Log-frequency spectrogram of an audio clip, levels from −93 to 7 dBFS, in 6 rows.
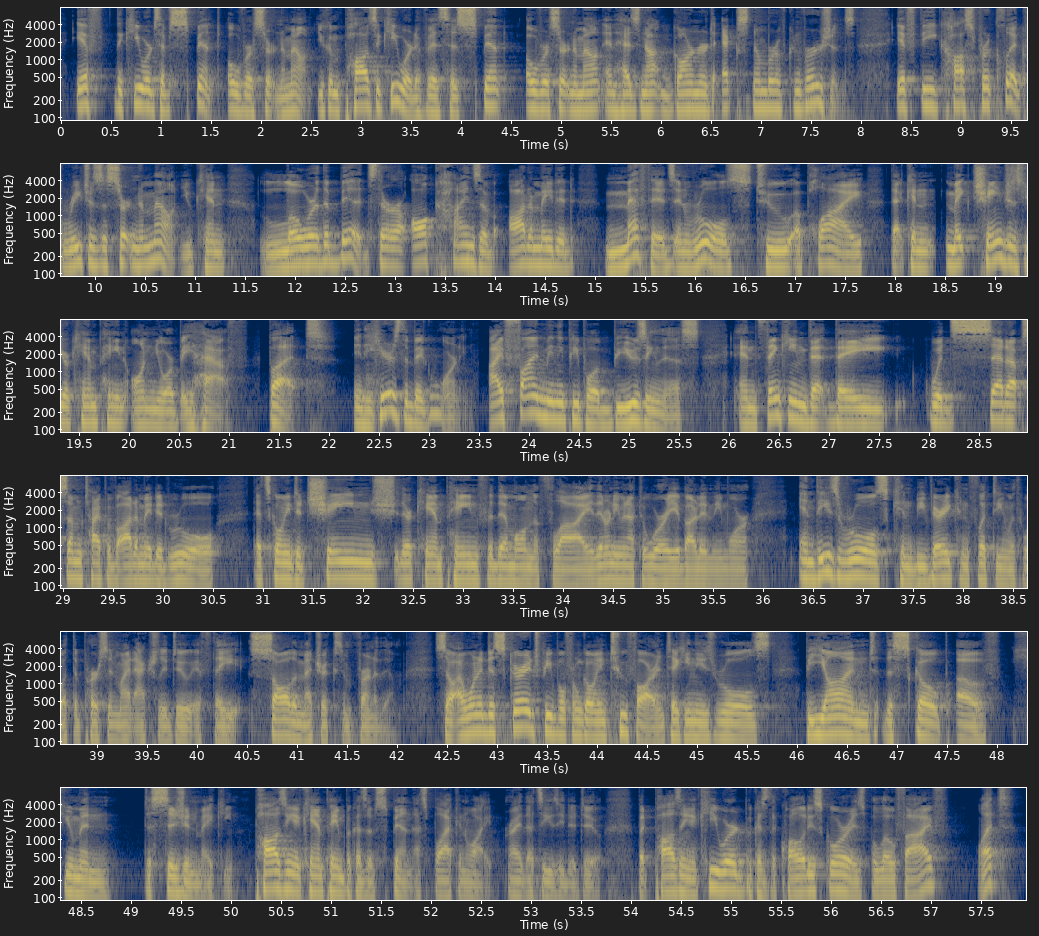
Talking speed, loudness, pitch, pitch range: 185 wpm, -19 LUFS, 120 Hz, 105-140 Hz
